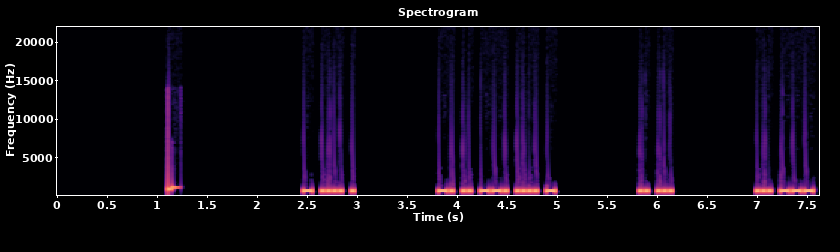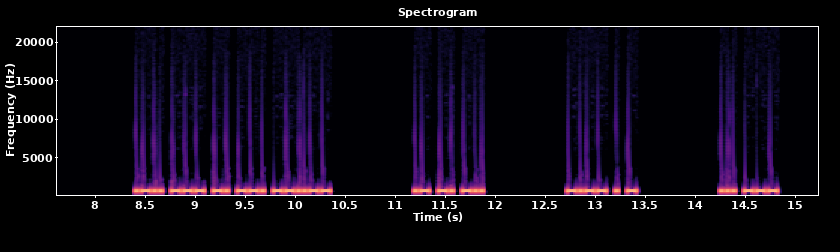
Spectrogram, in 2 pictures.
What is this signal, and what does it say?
Morse code, heard as a keyed tone, about 37 wpm, 700 Hz. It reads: THE NIGHT IS SO LONG, AND YET SO
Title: 4x Word-Spacing - Sentences from Top 500 Words - 40wpm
